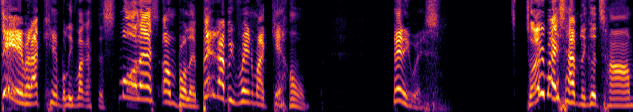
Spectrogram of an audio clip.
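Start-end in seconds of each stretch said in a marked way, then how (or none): 0.0-3.1 angry, cursing, fuming complaint muttered to oneself. Retelling being stuck under a tent in the rain, retelling being mad. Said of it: "mad as shit".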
